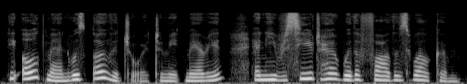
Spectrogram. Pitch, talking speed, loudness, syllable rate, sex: 205 Hz, 205 wpm, -17 LUFS, 5.8 syllables/s, female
